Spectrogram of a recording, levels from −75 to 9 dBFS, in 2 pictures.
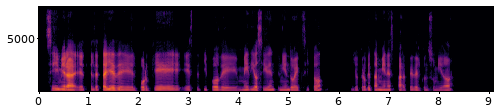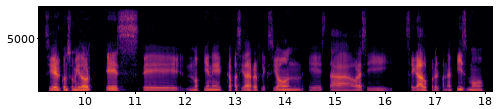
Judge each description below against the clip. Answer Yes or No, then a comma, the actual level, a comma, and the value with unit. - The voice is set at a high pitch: No, low, 110 Hz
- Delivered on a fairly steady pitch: Yes, narrow, 2.1 semitones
